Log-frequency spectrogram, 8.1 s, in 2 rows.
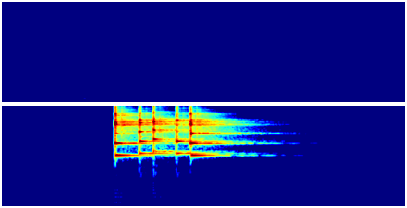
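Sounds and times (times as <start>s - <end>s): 
xylophone: 5.2s - 6.5s.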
